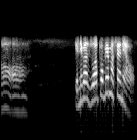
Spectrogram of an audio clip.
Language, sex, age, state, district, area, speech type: Assamese, female, 30-45, Assam, Sivasagar, rural, conversation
